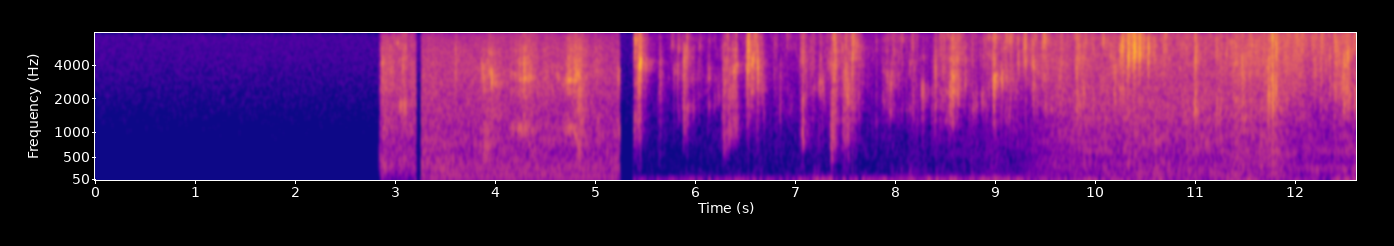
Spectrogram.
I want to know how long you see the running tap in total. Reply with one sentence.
You can hear the running tap for 3 seconds altogether.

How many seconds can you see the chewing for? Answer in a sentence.
You can hear the chewing for 10 seconds altogether.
